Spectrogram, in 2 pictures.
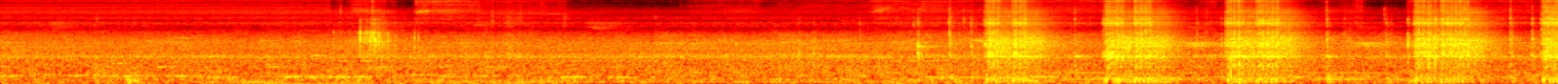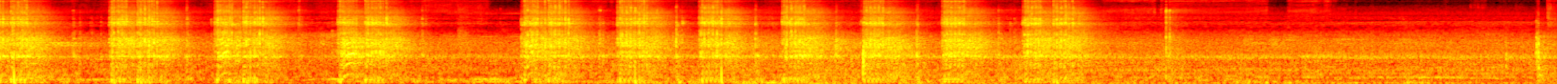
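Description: Ratchet wrench worked in a run of about fifteen quick strokes, a short burst of clicking roughly once a second, after about ten seconds of steady background noise.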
